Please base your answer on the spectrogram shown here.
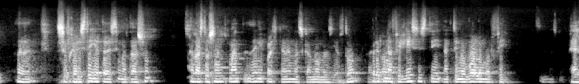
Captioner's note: translating in foreign language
